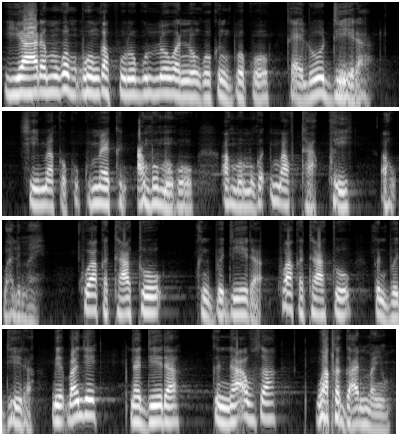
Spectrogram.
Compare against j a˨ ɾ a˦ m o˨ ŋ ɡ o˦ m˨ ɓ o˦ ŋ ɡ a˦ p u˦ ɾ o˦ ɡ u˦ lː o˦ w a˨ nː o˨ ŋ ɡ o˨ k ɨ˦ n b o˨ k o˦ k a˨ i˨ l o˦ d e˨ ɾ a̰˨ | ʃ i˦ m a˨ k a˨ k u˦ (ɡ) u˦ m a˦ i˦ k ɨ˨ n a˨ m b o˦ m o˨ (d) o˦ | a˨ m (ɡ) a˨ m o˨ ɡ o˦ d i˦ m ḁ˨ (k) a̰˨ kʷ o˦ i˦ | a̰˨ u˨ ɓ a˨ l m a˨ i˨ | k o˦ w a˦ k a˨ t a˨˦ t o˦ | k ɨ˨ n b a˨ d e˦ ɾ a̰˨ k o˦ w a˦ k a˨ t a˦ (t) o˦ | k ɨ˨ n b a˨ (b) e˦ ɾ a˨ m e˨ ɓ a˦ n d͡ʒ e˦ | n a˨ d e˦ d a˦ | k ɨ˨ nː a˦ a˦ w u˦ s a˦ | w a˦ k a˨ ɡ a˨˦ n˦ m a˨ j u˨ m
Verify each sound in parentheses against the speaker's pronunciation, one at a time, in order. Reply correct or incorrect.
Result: incorrect, incorrect, incorrect, incorrect, correct, incorrect

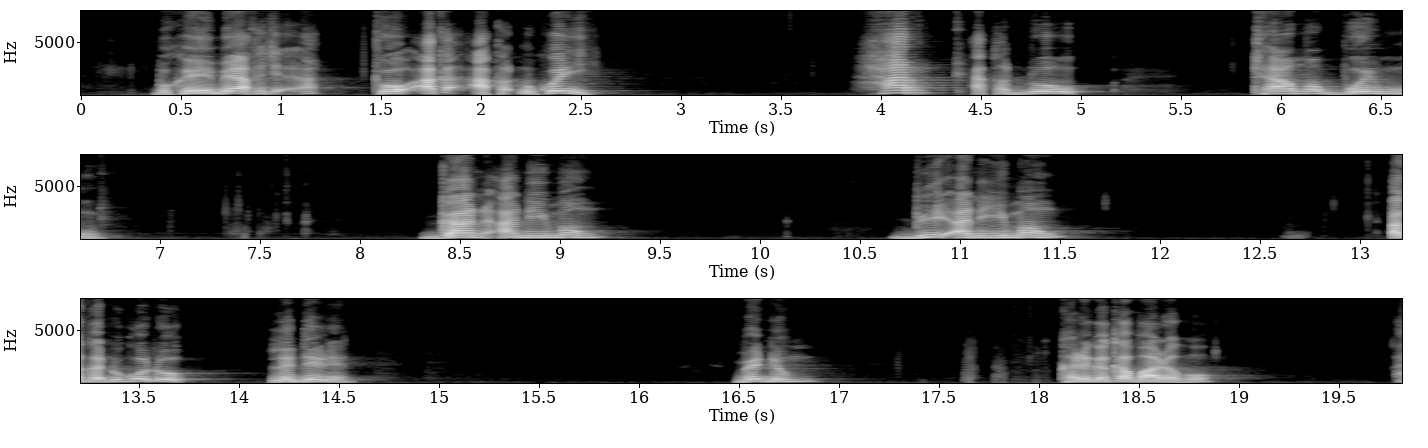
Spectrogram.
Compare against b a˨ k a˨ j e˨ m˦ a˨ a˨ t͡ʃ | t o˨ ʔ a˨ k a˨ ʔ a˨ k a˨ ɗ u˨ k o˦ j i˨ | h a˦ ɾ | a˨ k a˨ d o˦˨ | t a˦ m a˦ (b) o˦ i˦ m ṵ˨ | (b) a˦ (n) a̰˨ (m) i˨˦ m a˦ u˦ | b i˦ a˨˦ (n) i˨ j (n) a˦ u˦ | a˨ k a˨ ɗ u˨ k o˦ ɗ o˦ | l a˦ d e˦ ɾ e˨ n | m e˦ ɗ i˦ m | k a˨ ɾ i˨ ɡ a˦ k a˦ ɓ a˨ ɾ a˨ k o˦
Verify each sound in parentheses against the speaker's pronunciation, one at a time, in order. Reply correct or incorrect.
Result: correct, incorrect, correct, incorrect, correct, incorrect

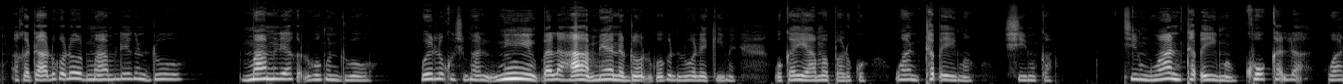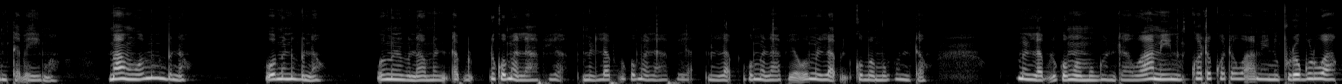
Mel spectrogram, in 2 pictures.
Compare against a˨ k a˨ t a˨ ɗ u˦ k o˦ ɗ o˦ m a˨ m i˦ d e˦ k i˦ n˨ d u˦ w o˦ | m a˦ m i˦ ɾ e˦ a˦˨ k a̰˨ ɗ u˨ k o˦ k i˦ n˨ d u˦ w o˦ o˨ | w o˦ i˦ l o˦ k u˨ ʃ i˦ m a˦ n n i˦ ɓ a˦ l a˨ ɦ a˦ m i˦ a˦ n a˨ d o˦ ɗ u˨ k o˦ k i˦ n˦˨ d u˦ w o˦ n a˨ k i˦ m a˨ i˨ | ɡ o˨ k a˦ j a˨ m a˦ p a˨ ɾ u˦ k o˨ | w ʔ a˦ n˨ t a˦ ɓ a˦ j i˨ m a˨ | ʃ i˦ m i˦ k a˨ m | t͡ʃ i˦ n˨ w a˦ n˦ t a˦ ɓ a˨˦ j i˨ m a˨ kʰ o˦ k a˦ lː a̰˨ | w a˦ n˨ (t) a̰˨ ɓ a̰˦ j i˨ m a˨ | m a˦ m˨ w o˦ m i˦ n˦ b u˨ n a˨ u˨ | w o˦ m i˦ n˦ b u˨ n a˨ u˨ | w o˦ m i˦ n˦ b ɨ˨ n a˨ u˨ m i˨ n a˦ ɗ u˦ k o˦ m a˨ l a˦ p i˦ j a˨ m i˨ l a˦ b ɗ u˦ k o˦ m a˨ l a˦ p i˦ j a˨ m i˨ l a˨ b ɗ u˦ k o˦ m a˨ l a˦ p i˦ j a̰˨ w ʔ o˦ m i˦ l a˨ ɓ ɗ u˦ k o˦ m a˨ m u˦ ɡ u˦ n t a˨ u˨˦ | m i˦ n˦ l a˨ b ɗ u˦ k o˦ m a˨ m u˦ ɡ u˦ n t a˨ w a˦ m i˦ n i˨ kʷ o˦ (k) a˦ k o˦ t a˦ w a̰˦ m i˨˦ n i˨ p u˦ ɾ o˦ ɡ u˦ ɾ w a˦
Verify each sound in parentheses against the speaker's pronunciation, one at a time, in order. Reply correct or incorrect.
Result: correct, incorrect

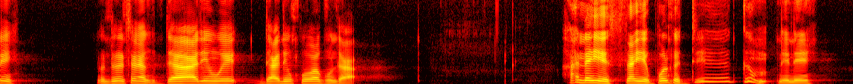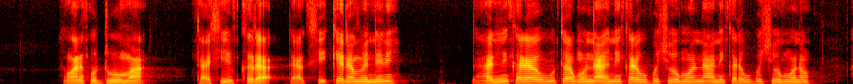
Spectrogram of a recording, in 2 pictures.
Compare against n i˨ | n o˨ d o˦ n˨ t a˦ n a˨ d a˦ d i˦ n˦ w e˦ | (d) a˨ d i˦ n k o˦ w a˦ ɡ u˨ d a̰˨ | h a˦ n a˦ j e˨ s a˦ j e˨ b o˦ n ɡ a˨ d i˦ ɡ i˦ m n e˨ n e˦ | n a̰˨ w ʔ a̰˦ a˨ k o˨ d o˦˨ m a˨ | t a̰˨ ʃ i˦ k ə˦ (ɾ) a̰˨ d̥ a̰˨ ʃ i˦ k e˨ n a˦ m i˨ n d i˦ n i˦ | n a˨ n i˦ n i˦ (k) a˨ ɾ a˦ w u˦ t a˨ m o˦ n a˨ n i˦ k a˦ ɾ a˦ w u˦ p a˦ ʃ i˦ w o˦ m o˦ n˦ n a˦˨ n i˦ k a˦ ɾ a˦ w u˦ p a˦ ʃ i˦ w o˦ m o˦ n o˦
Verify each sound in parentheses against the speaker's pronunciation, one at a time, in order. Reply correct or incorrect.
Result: correct, correct, correct

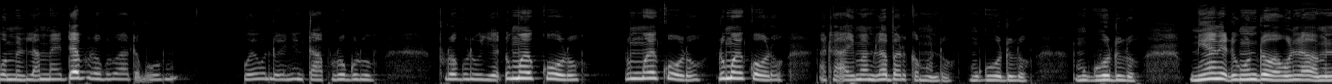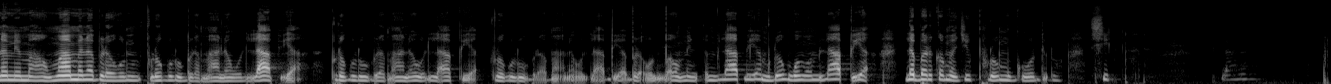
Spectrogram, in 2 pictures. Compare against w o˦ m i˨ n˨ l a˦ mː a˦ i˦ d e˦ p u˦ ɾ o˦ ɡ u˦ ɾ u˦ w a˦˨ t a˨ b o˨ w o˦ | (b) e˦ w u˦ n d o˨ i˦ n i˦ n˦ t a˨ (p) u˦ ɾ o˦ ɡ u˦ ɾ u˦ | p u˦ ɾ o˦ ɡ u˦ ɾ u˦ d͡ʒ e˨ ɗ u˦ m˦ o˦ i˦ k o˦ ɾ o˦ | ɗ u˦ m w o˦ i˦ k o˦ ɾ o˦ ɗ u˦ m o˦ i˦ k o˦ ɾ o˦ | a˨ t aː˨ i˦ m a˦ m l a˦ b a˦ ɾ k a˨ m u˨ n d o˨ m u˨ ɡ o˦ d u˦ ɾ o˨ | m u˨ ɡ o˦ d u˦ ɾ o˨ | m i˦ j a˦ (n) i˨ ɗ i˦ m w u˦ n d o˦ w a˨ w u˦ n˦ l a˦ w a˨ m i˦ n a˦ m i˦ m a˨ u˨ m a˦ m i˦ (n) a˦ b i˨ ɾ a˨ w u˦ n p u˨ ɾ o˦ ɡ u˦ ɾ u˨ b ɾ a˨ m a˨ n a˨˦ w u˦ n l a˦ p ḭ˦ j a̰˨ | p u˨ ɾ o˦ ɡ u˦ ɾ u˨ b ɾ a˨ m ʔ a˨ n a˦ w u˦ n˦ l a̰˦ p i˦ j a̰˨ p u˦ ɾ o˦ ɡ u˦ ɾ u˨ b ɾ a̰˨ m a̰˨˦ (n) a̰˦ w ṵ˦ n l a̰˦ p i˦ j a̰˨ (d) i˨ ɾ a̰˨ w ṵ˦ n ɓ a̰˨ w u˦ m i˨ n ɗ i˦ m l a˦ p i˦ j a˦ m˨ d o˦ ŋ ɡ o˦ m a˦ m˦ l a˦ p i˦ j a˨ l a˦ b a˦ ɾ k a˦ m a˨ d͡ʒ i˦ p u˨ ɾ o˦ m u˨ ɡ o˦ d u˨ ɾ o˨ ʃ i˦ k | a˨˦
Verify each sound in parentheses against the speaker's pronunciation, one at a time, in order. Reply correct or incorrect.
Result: incorrect, correct, incorrect, correct, correct, incorrect

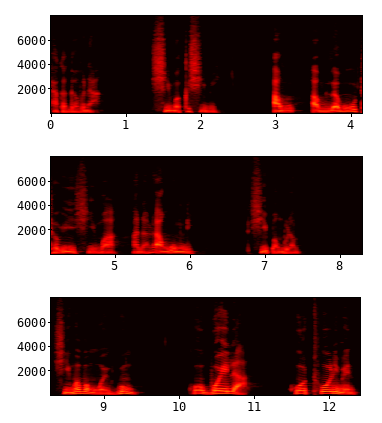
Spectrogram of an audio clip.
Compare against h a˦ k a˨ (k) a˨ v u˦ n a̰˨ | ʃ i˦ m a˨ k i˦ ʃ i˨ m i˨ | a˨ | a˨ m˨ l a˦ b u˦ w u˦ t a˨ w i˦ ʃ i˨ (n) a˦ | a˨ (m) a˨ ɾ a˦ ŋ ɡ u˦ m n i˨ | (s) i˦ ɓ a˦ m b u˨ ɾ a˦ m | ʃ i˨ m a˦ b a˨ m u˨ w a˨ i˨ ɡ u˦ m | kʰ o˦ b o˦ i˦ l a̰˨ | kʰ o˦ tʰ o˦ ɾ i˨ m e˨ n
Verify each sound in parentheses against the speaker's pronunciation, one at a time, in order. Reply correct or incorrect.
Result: incorrect, incorrect, incorrect, incorrect

